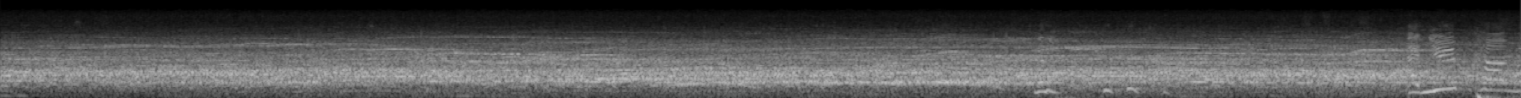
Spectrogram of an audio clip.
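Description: Crowd noise from cheer squads at a live televised eviction night, with a steady wash of voices, whoops and cheering under nearby chatter throughout.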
